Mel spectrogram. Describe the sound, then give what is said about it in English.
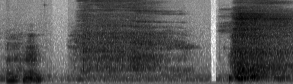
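Airy nasal breathing during an alternate-nostril breathing exercise: two long, steady breaths separated by a brief pause, the second breath louder and brighter than the first. “Put your finger, little finger on the side of your nose. And then release your thumb. And breathe in on that side. And then you breathe out. Go to the other side.”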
